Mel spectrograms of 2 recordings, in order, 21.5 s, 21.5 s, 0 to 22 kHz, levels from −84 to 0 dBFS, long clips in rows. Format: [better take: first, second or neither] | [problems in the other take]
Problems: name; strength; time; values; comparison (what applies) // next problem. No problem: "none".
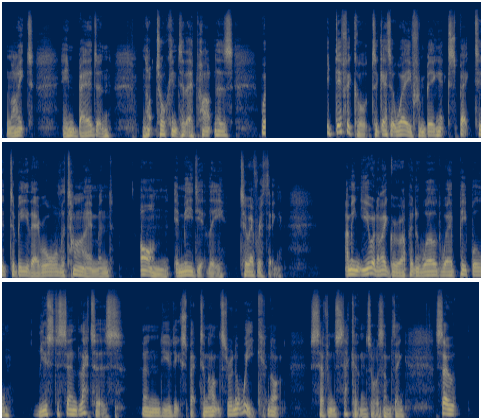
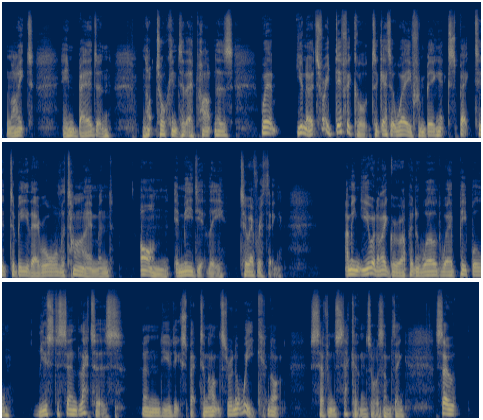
second | audio cutting out; at 4 s for 1 s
